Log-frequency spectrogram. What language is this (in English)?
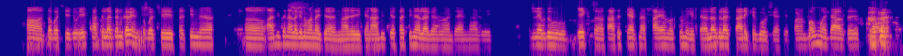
Gujarati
